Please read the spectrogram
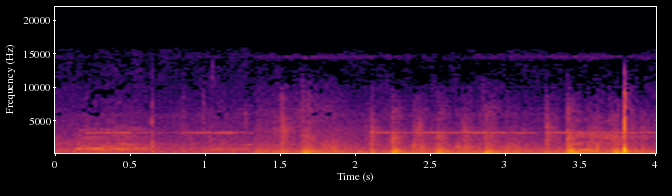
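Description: Baseball stadium crowd with scattered calls and claps, then a sharp smack near the end as a fastball lands in the catcher's mitt for a swinging strikeout.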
